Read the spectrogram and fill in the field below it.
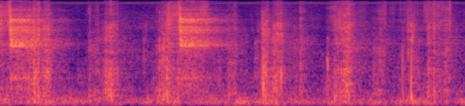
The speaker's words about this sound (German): Jetzt esse ich Radieschen und Kuchen.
